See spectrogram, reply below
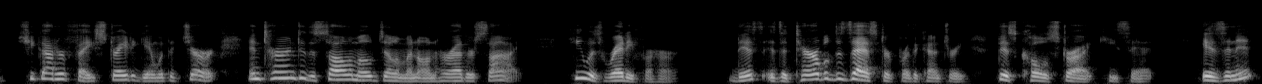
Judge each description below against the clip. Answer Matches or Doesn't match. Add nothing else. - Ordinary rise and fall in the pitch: Doesn't match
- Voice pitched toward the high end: Matches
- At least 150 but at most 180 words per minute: Doesn't match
